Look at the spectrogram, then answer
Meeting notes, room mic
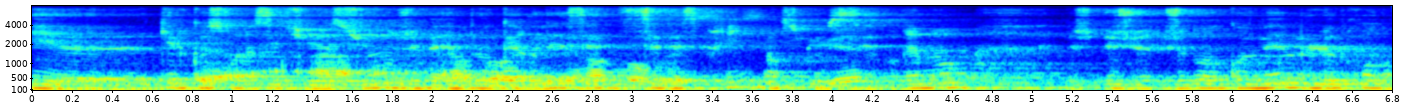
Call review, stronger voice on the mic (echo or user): echo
